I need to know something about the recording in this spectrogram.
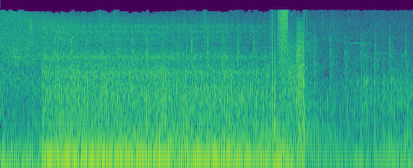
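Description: A tank engine rumbles steadily at idle.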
